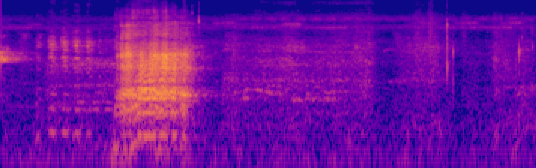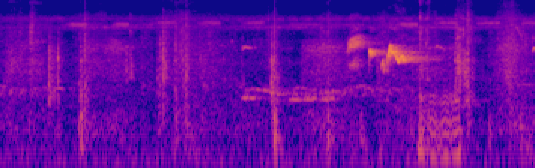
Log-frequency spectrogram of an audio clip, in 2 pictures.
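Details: Goat held for sale at a livestock trader's home in Mulyorejo, Java, among Javanese goats and fat-tailed kibas stock; one loud, rough bleat lasting about half a second, then quiet yard noise with faint scattered sounds.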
